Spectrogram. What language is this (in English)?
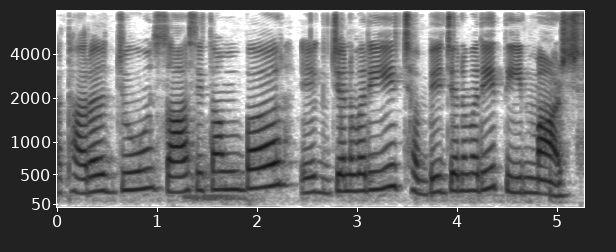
Hindi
